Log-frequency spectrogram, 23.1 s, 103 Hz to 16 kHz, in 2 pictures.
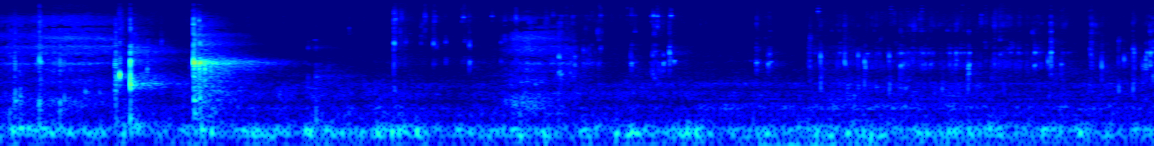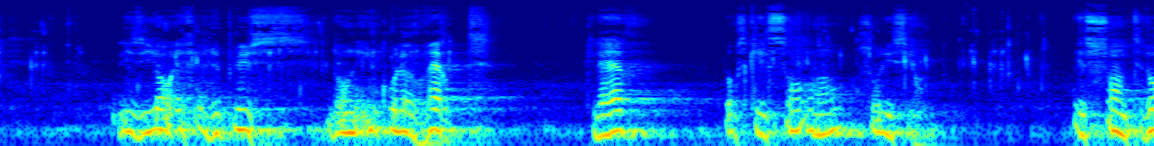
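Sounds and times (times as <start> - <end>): water trickling and dripping: 3.1 - 15.8, 19.4 - 22.3.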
